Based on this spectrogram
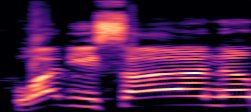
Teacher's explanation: واو کی ادائیگی ہونٹوں کی گولائی سے اور دیکھیے سین کی ادائیگی سیٹی کے ساتھ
